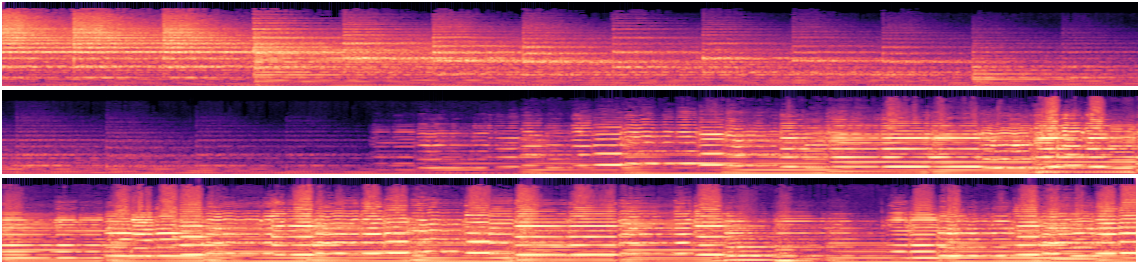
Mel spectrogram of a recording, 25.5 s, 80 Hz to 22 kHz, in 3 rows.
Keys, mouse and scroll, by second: 4.9 click, 5.8 shift+a, 11.8 shift+s, 15.3 shift+a, 23.7 n.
